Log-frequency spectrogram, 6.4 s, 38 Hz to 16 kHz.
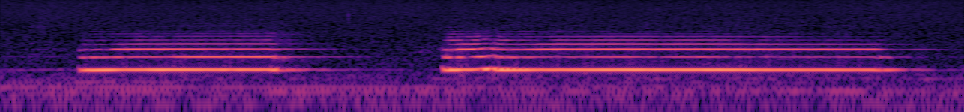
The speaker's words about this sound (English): I'm not going to try to sustain a blast for all of 10 seconds, but I'll step away from the mic so you can hear the pure sound of the conch shell before trying to demonstrate it a little bit.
